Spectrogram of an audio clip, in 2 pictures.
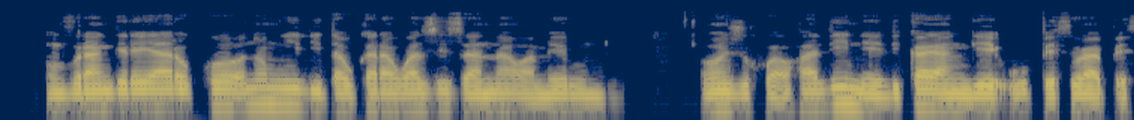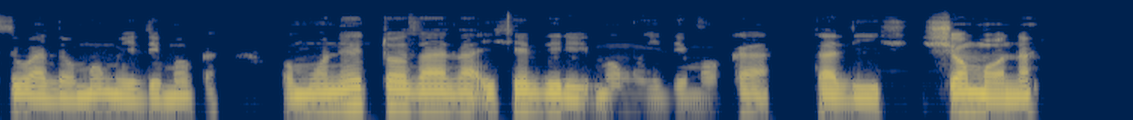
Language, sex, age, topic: Oshiwambo, male, 25-35, agriculture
